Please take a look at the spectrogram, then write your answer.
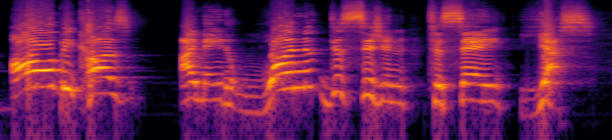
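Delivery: triumphant slow punchline; big declaration. Shown as a demonstration. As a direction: proclaim it to the back row. Demo punchline delivery.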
